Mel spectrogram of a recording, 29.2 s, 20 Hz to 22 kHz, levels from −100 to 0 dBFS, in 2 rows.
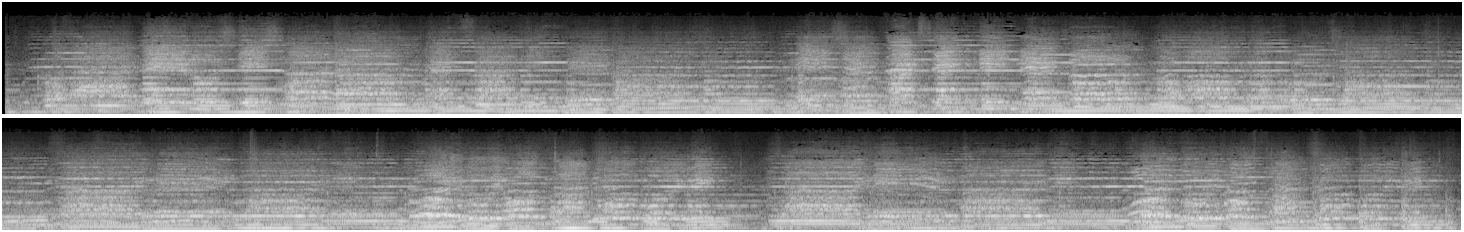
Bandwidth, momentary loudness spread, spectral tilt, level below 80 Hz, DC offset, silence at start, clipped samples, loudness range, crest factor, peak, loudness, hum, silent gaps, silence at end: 10 kHz; 6 LU; -7 dB/octave; -34 dBFS; under 0.1%; 0.05 s; under 0.1%; 3 LU; 16 dB; 0 dBFS; -18 LUFS; none; none; 0 s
